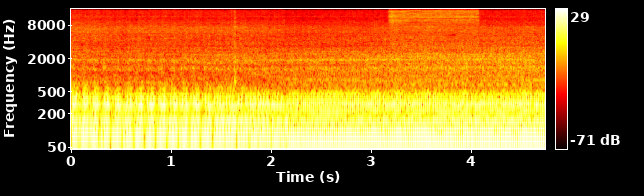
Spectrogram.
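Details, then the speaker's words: 1997 Suzuki GSX-R750 with starting fluid sprayed at the intake manifold: uneven lumpy hanging idle with irregular pulses; lean condition from an air leak at a dried intake manifold-to-head O-ring. "So, it has a dried O-ring in between the intake manifold and the head. So, we couldn't have known that before, but uh yeah, that air leak is causing a lean condition, causing a hanging idle."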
